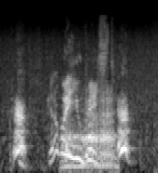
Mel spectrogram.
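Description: In the medieval video game Kingdom Come, a dog gives short barks and yips amid shouting, the sharp bursts overlapping a voice at close range.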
